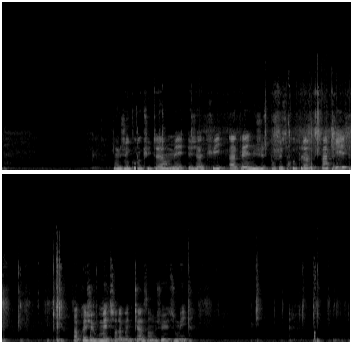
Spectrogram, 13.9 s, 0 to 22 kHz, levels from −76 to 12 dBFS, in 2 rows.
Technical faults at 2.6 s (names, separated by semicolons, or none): damaged data in a compressed stream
